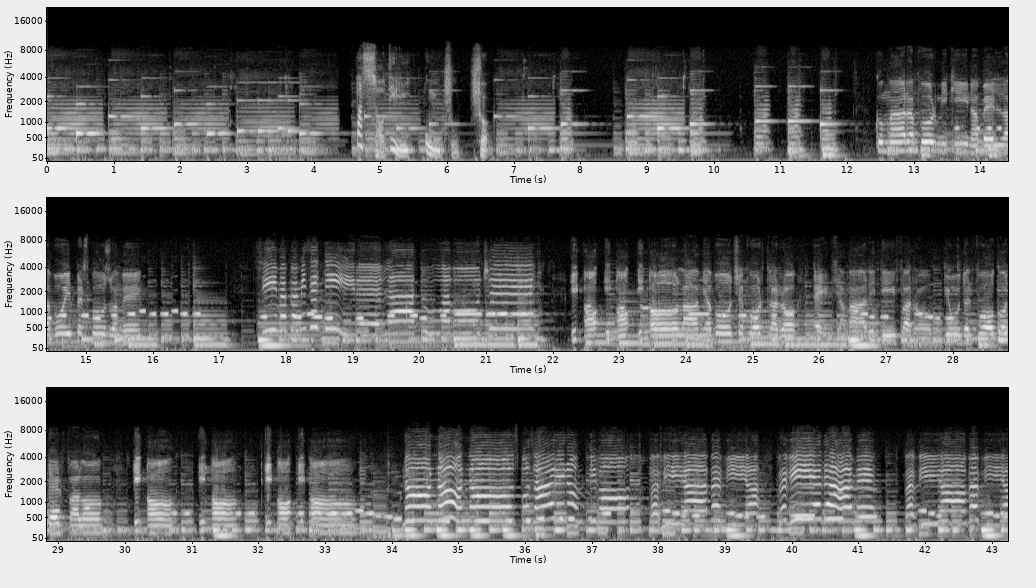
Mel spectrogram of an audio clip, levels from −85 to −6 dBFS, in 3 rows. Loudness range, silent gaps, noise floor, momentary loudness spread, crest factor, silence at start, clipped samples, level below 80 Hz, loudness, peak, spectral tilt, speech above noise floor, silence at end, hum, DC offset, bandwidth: 8 LU; none; -51 dBFS; 11 LU; 18 dB; 0 s; under 0.1%; -48 dBFS; -21 LUFS; -4 dBFS; -6 dB/octave; 31 dB; 0 s; none; 0.3%; 9.2 kHz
